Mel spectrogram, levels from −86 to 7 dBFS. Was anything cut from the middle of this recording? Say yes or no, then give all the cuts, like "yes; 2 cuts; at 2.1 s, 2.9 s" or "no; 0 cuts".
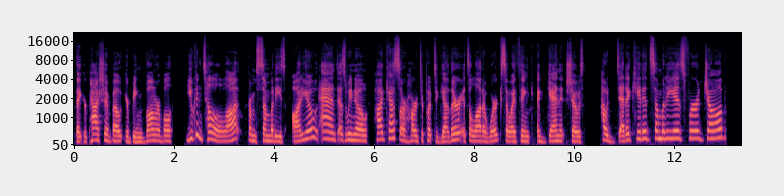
yes; 1 cut; at 5.9 s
